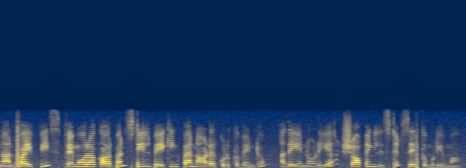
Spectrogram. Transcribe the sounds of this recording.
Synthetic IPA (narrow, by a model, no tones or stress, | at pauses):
naːnfɐɪʋpiːsfɛmoːɾaːkaːɾbɐnsʈiːlbeːkɪŋɡpaːnaːɾɽɐɾkɔɽɯkːɐʋeːɳɖɯm | ɐðɐɪɛnːoːɽɐjɐʂaːpːɪŋɡlɪsʈɪlseːɾkɐmʊɽɪjɯmaː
